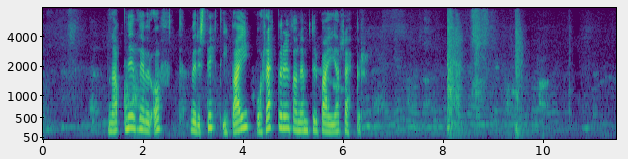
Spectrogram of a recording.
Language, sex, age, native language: Icelandic, female, 50-59, Icelandic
